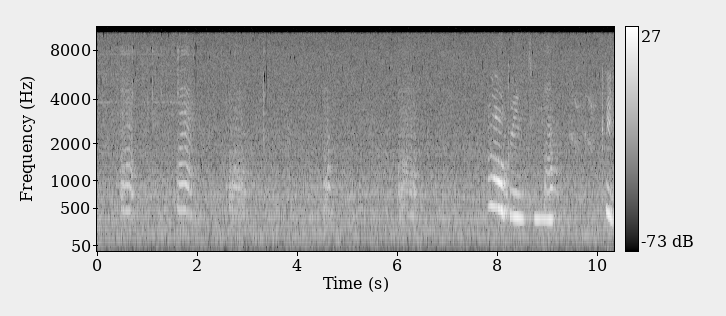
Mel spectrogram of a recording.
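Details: Pet Eclectus parrot cooing softly: gentle, tonal, slightly wavering notes spaced a second or two apart, growing into a short cluster of louder falling coos near the end, in a quiet room.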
